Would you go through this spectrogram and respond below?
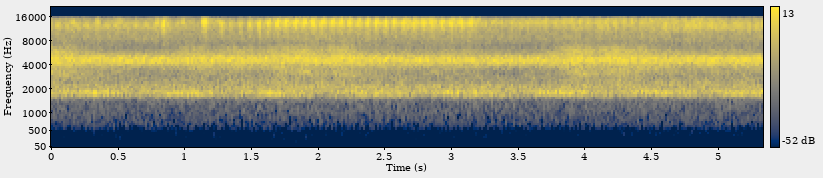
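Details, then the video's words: Forest crickets form a constant high-pitched wall of chirping, steady in loudness throughout, with a fine fast pulse audible in the highest layer. "Forest Sounds and Crickets"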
